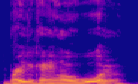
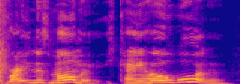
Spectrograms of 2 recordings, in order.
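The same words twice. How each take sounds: First: Said in the usual way. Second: Higher, louder emphatic complaint; exasperated. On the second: Real, not acted. Vlogger complaining Braden snitched, loud and emphatic. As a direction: stress it, fed up with him.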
